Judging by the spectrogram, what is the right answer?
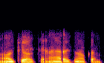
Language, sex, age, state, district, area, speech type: Malayalam, male, 45-60, Kerala, Palakkad, urban, conversation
